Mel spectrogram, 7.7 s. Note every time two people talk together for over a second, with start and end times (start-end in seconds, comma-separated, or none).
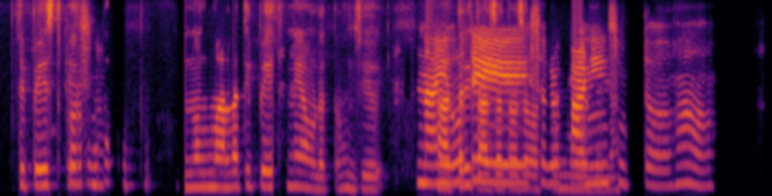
4.4-6.2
